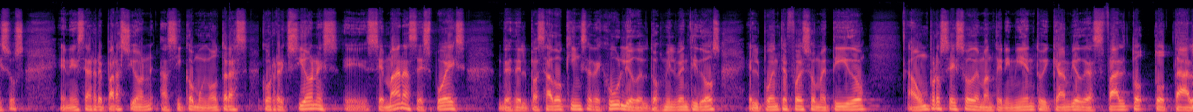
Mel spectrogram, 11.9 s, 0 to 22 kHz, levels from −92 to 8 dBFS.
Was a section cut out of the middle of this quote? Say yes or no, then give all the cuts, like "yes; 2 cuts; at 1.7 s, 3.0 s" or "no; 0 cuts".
yes; 1 cut; at 2.6 s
